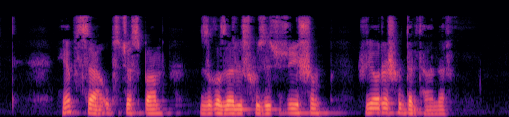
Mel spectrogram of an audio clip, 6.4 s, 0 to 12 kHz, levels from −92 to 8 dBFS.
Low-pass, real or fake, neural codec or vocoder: 7.2 kHz; real; none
